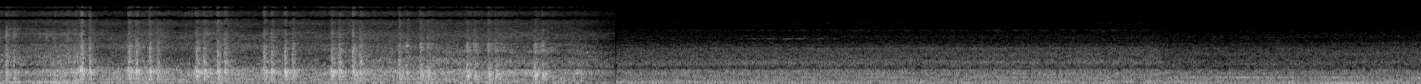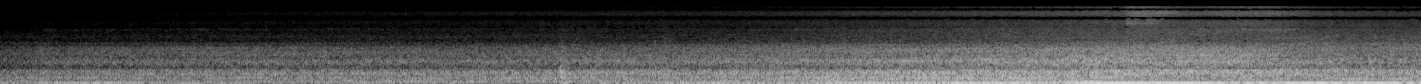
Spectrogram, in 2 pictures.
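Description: A JR Kyushu 883 series electric express passes at speed, its wheels clattering over rail joints for about six seconds. Then a diesel railcar pulls away from the platform, its engine rumble building and growing louder as it rolls past near the end.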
